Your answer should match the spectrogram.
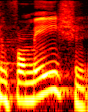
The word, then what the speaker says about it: information: Information, les mots qui se terminent en shun, vous avez l'accent tonique sur la... C'est donc cette syllabe-là qui est mise en relief sur la syllabe précédente, donc toujours l'avant-dernière.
